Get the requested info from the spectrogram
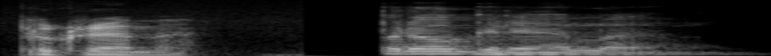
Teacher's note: Retornar. Note that between vowels, or after a consonant but before a vowel, it's an alveolar tap in both varieties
